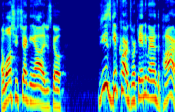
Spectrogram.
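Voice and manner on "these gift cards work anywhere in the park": put-on Scottish accent, pitched up. Retelling a moment at a checkout, speaker talks in a Scottish accent. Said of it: "with the Scottish accent".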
